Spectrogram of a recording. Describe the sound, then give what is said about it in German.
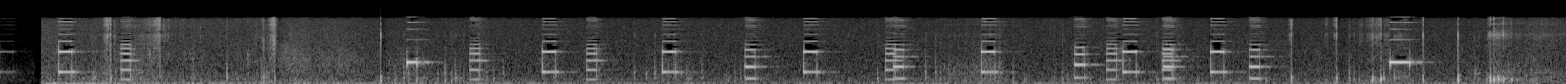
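Short electronic bleeps from an Atari Breakout game being played repeat at an uneven, bouncing rhythm, some notes higher and some lower, over a faint steady hiss, with no talking. “Und da wir ein Podcast sind, will ich euch den Sound von äh, Atari Breakout nicht vorenthalten.”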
